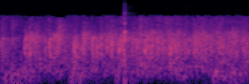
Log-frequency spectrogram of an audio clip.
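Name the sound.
clapping applause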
